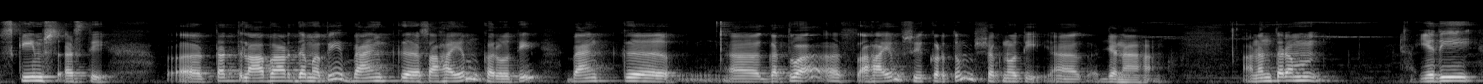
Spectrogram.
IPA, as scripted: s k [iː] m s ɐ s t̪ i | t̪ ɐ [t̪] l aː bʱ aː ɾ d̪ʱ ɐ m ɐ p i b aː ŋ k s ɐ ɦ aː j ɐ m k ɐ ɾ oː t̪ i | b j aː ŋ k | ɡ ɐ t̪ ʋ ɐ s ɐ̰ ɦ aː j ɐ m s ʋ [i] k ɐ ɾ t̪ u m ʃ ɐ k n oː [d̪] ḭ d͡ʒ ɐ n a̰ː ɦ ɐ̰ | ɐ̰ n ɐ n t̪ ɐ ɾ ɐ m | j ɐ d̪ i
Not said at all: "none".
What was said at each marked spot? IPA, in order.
iː, t̪, iː, t̪

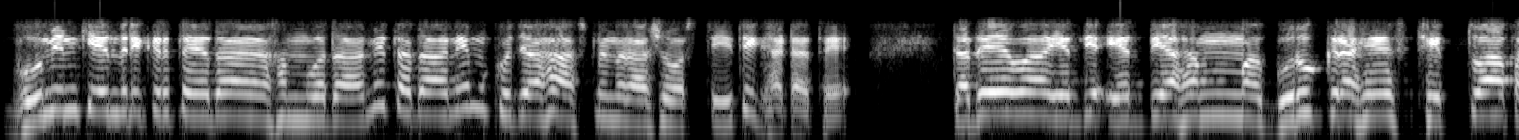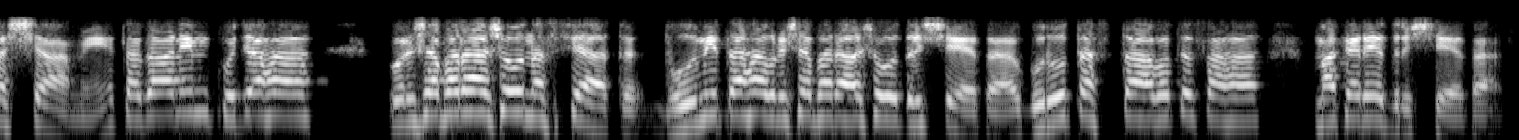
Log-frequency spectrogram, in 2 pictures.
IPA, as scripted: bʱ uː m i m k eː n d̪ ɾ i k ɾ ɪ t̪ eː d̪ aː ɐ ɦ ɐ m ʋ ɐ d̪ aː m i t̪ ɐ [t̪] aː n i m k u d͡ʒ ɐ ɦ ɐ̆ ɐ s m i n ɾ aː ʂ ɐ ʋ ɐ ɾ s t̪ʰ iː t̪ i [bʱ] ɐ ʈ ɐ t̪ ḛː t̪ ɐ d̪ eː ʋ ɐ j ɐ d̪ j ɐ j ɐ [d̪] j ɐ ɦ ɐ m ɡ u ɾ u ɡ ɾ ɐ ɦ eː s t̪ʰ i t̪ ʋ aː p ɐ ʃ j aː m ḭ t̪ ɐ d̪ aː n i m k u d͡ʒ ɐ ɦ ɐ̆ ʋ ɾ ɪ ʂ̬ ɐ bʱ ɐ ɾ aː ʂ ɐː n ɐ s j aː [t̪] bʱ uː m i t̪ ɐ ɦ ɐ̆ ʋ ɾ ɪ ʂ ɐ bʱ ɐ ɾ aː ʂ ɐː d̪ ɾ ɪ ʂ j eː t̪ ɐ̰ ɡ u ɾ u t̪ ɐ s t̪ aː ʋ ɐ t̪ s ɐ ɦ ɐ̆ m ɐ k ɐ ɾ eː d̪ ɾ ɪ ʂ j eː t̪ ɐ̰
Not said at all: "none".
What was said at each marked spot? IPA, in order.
d̪, ɡʱ, d̪, t̪

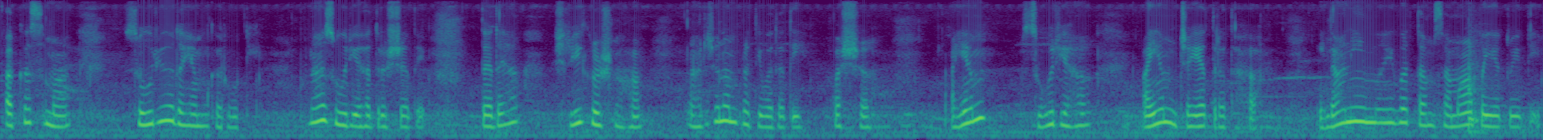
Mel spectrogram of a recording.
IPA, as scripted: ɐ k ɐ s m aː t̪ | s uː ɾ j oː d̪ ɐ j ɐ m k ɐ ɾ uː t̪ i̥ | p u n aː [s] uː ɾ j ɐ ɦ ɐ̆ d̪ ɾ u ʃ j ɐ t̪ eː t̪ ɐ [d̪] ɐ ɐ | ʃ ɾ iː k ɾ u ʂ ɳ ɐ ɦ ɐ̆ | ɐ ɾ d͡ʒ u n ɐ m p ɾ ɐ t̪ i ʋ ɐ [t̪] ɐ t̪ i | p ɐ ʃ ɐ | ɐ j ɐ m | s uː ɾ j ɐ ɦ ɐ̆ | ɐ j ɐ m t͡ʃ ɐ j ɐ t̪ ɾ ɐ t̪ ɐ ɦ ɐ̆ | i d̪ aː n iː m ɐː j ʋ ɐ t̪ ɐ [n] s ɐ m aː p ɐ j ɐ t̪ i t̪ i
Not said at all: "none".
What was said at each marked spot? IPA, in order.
s, d̪, d̪, m

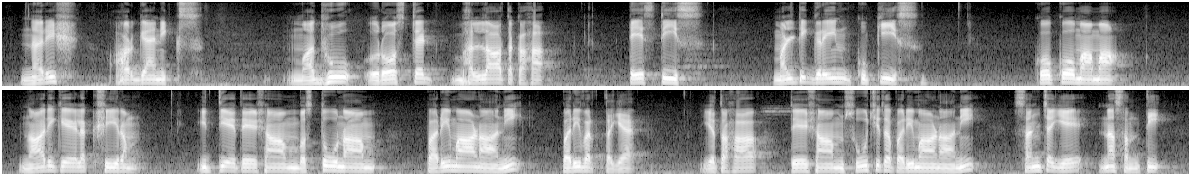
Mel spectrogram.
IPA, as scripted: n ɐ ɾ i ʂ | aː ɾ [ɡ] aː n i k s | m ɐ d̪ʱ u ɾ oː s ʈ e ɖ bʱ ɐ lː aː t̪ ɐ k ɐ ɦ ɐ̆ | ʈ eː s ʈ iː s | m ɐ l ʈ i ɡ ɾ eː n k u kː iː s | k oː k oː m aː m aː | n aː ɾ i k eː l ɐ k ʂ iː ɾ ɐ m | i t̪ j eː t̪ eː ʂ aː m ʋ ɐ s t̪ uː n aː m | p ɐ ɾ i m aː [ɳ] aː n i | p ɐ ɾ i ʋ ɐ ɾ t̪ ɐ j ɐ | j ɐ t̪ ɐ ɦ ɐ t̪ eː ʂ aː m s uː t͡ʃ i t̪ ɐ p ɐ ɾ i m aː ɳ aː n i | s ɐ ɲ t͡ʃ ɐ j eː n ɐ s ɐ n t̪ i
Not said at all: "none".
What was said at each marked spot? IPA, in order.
ɡ, ɳ

